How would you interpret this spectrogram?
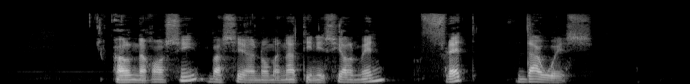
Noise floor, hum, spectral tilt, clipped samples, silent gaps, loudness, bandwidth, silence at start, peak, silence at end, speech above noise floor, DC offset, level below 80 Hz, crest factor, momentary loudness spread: -71 dBFS; none; -3.5 dB/octave; under 0.1%; none; -23 LUFS; 11.5 kHz; 0.95 s; -2 dBFS; 1 s; 48 dB; under 0.1%; -66 dBFS; 24 dB; 16 LU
